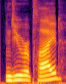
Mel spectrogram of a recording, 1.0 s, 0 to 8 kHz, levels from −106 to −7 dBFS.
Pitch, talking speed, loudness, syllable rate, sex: 165 Hz, 180 wpm, -13 LUFS, 5.1 syllables/s, male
